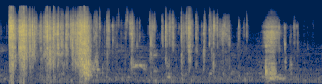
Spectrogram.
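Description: Foil wrapper of a Bowman Chrome baseball card pack being torn open, with loud tearing and crinkling in the first second and a half, then lighter crinkles and clicks as the cards are slid out of the wrapper.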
